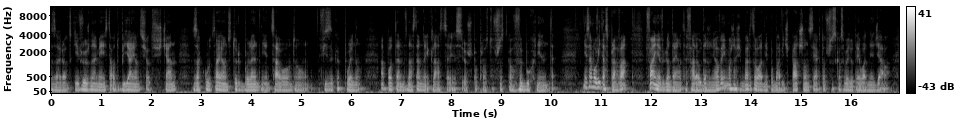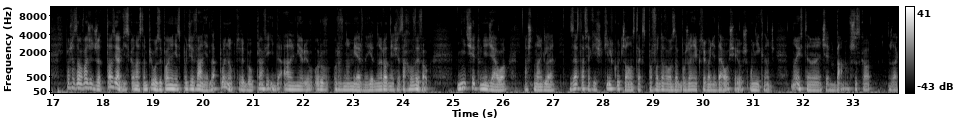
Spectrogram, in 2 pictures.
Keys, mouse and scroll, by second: 5.0 Right, 9.4 Left, 11.2 Left, 11.9 Left, 12.4 Left, 12.8 Left, 13.1 Left, 13.4 Left, 13.7 Left, 14.4 Left, 14.6 Left, 14.8 Left, 15.0 Left, 15.2-15.8 Left, 16.0 Left, 16.2 Left, 16.4 Left, 16.6 Left, 16.8 Left, 16.9 Left, 17.1 Left, 17.4 Left, 18.5 Right, 18.9 Right, 19.1 Right, 20.8 Right, 21.0 Right, 21.4 Right, 21.6 Right, 22.0 Right, 22.3 Right, 22.4 Right, 22.6 Right, 23.0 Right, 23.1 Right, 24.0 Right, 24.4 Right, 24.6 Right, 25.0 Right, 25.6 Right, 26.6 Right, 27.2 Right, 28.0 Right, 29.1 Right, 29.6 Right, 30.0 Right, 32.2 Right, 32.4 Right, 33.8-33.9 middle drag.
